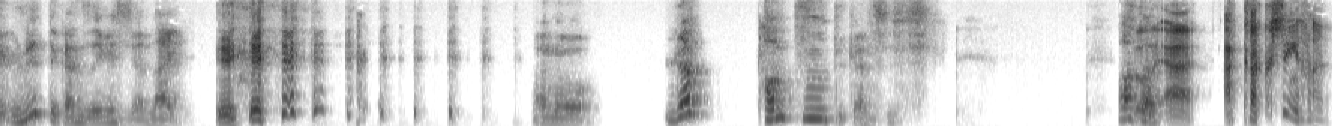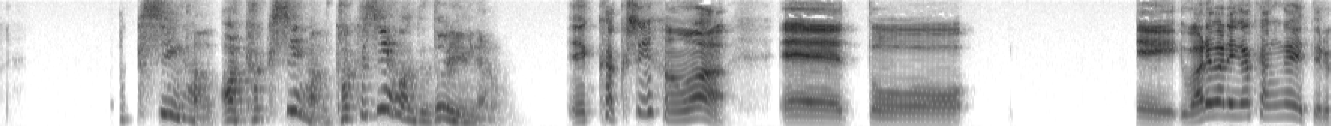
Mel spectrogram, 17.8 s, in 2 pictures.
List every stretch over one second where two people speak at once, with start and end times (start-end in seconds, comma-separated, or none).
none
